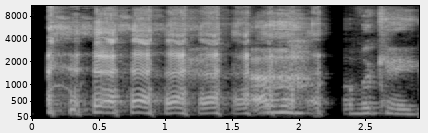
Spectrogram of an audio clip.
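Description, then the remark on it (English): A loud run of rapid, rhythmic coughs and throat clearing, several harsh voiced bursts in quick succession, then a brief pause and one more strained clearing of the throat. “Make one friend cramp up, the other one have a coughing fit.”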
